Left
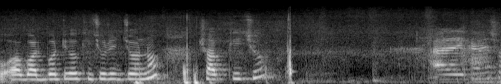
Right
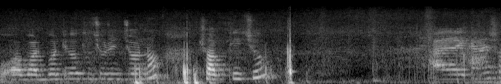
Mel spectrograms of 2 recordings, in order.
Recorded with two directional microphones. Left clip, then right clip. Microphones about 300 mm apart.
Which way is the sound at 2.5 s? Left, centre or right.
Centre.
